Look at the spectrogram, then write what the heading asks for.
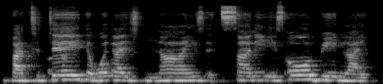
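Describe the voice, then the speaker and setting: A woman's voice: lowish voice, steady tone, a little slow, rough recording. Woman in her thirties, friendly interview guest on a video call, laughs easily. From Ghana. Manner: friendly, laughs often, chatty. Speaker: guest, nurse turned online business owner. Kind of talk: casual live-stream interview.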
